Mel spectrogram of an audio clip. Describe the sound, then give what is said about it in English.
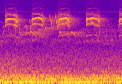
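An American robin sings a series of short, high, warbling phrases in a steady rhythm over a low outdoor rumble with no one talking. “picked up American Robin.”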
